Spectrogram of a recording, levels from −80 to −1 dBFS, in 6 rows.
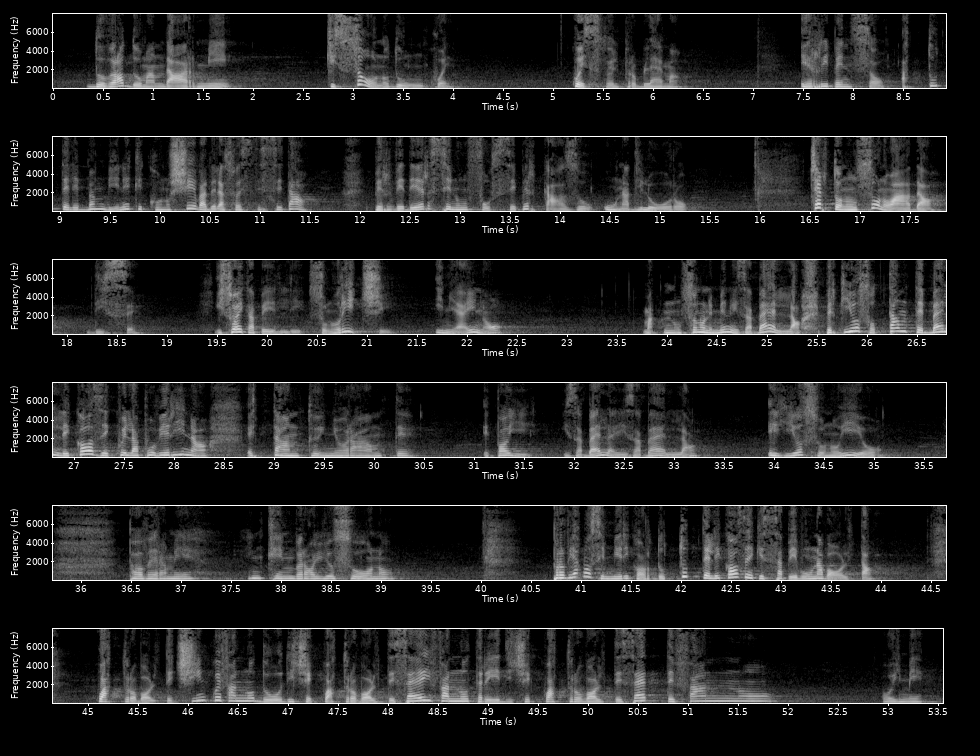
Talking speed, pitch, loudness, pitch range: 115 wpm, 200 Hz, -25 LUFS, 170-235 Hz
